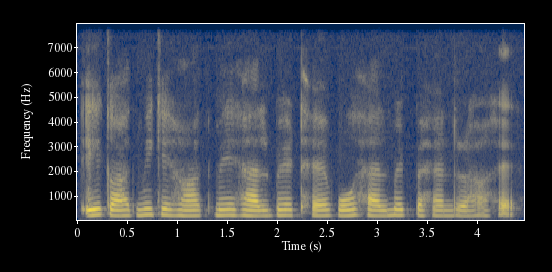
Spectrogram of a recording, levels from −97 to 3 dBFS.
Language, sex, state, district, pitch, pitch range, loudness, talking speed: Hindi, female, Rajasthan, Jaipur, 220 Hz, 210-230 Hz, -18 LUFS, 160 wpm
